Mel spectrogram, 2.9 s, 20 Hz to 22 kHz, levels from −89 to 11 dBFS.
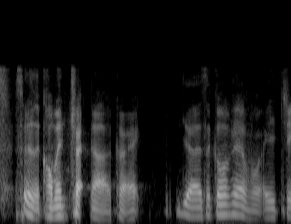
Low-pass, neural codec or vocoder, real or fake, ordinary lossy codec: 7.2 kHz; vocoder, 44.1 kHz, 128 mel bands, Pupu-Vocoder; fake; Opus, 24 kbps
